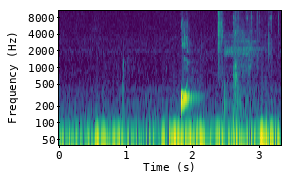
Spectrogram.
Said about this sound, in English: Let's talk about Basque Catalonian independence, because I'm going to say one thing very clear after I take a sip of this water.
